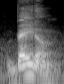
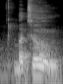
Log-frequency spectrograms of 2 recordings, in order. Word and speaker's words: Batum: rebounds six assists uh I can always butcher his name Nicholas btim I think that's how you say it Batum I think it's Batum he outstanding had uh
